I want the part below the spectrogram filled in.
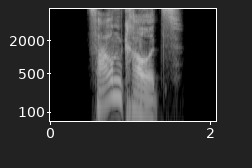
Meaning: genitive singular of Farnkraut
- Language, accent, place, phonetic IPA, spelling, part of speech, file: German, Germany, Berlin, [ˈfaʁnˌkʁaʊ̯t͡s], Farnkrauts, noun, De-Farnkrauts.ogg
